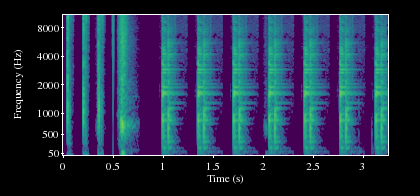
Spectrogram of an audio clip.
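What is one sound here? Rungs clank softly as someone climbs a ladder.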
